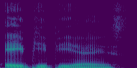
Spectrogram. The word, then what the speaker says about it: Appa: But APPAs.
